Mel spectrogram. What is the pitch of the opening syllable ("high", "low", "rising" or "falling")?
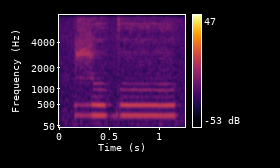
high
